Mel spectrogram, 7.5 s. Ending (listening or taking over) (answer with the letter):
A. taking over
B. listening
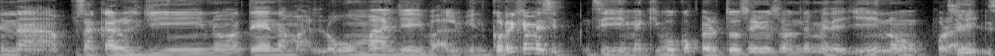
A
